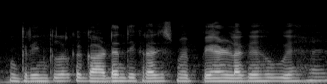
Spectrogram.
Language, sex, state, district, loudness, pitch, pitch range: Hindi, male, Uttar Pradesh, Muzaffarnagar, -22 LUFS, 150 Hz, 150-155 Hz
